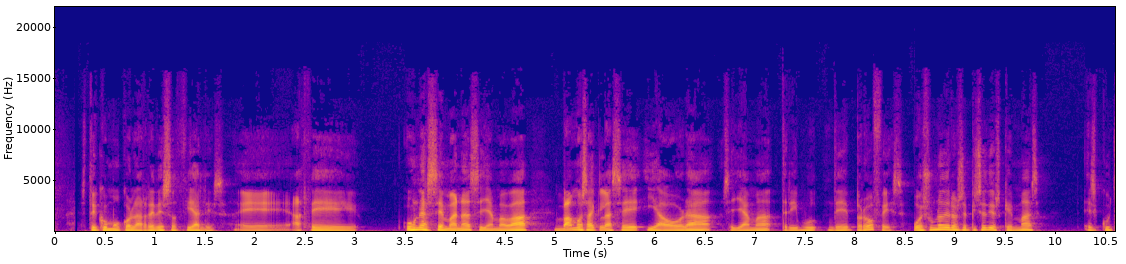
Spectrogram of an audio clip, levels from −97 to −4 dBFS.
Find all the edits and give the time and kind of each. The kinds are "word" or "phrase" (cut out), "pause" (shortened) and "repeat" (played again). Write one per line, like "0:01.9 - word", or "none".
none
